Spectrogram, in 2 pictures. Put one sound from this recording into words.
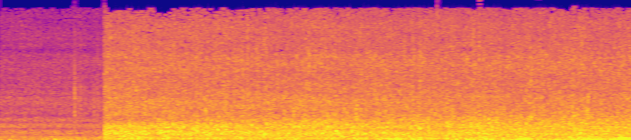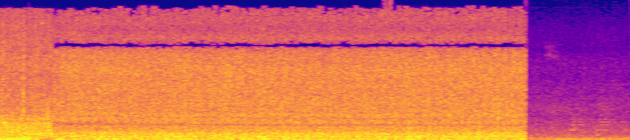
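A small waterfall splashes into a pond.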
